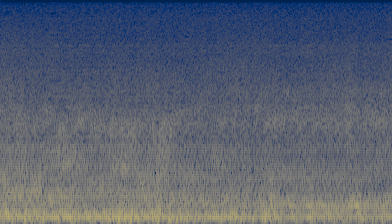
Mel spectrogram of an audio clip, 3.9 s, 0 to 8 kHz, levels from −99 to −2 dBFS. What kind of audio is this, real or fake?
fake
